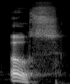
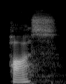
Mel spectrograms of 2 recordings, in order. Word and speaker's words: ὅς: Greek word of the day today we have os-- oh it's the relative pronoun who which now then the masculine is os-- I believe if if you're using irassman pronunciations Haas the feminine is e it looks just like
